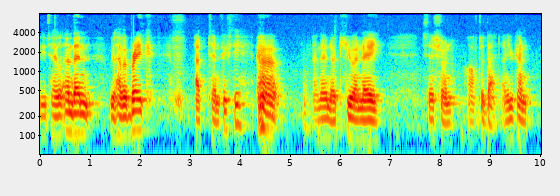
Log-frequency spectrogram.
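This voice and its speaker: A man's fairly low voice at a very slow pace, with big swings in loudness. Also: ordinary pitch variation. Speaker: foundation funding director. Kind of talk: information session presentation. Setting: live event at foundation premises, streamed. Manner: halting, many fillers and repetitions.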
